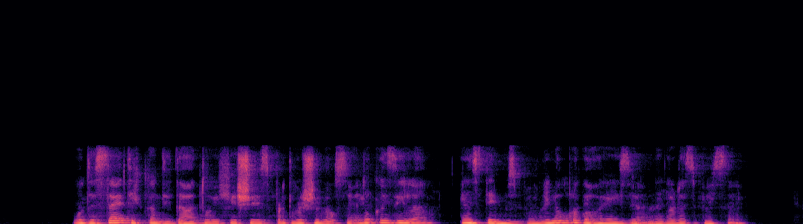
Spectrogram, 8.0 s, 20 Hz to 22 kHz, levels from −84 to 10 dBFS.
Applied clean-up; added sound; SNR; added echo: neural mask model DeepFilterNet 3.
